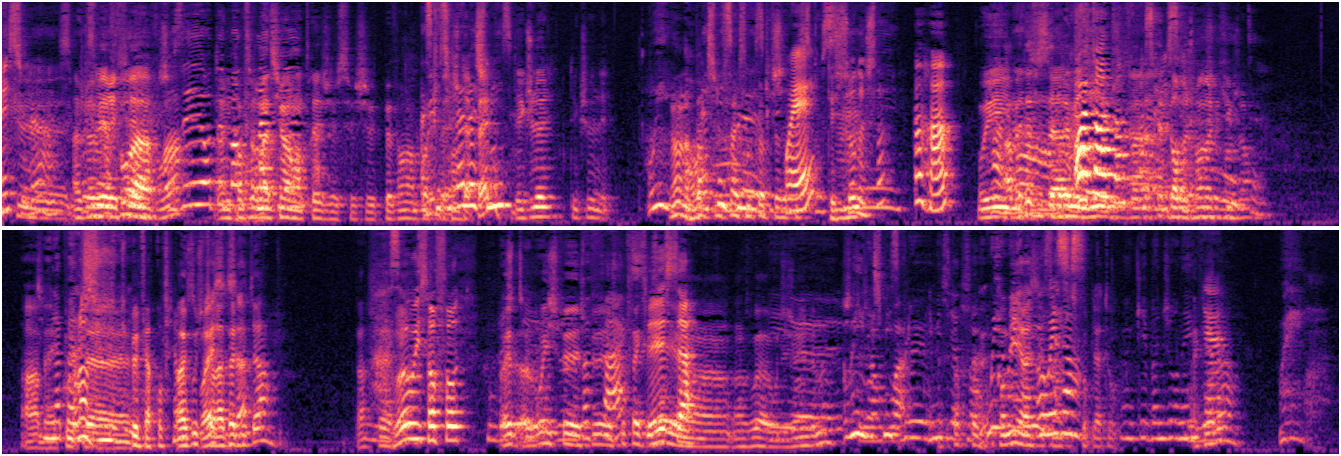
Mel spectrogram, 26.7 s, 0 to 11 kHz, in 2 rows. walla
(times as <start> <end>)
6.8 12.5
